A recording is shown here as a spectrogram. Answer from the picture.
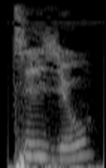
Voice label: swedish ten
